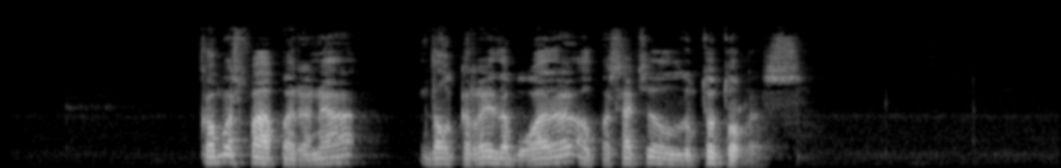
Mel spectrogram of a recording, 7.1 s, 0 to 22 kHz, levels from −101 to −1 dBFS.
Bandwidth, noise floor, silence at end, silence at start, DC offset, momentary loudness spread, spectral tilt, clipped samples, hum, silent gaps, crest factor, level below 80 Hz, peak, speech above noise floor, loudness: 11 kHz; -89 dBFS; 1.75 s; 1.35 s; under 0.1%; 14 LU; -5 dB/octave; under 0.1%; none; none; 24 dB; -88 dBFS; -12 dBFS; 55 dB; -34 LUFS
